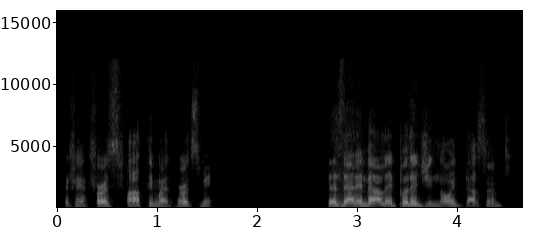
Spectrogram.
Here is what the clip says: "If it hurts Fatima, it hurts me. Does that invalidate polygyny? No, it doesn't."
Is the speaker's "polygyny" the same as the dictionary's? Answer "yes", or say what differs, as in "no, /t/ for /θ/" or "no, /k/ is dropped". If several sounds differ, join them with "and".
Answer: yes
